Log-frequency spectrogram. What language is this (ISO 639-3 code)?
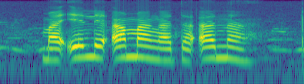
sot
